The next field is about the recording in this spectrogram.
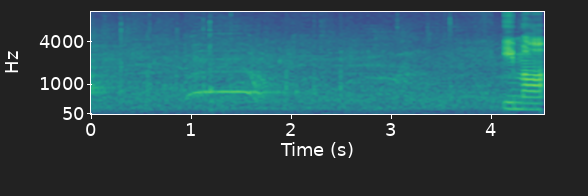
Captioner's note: audience applauding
